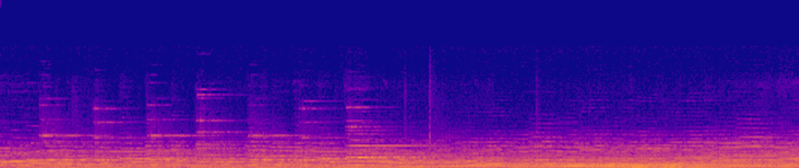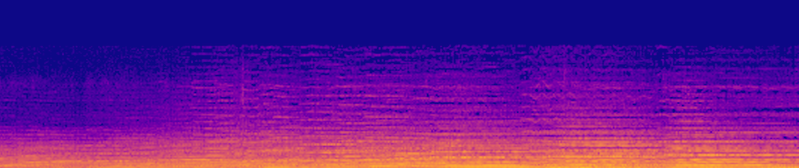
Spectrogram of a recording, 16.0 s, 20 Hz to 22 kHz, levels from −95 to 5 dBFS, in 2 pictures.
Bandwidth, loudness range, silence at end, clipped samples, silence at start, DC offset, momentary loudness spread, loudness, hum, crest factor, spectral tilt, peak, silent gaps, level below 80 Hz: 11.5 kHz; 14 LU; 0 s; under 0.1%; 0 s; under 0.1%; 16 LU; -20 LUFS; none; 18 dB; -7 dB/octave; -2 dBFS; none; -40 dBFS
